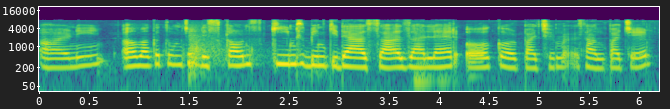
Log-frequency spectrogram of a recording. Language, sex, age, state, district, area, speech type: Goan Konkani, female, 18-30, Goa, Pernem, rural, spontaneous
